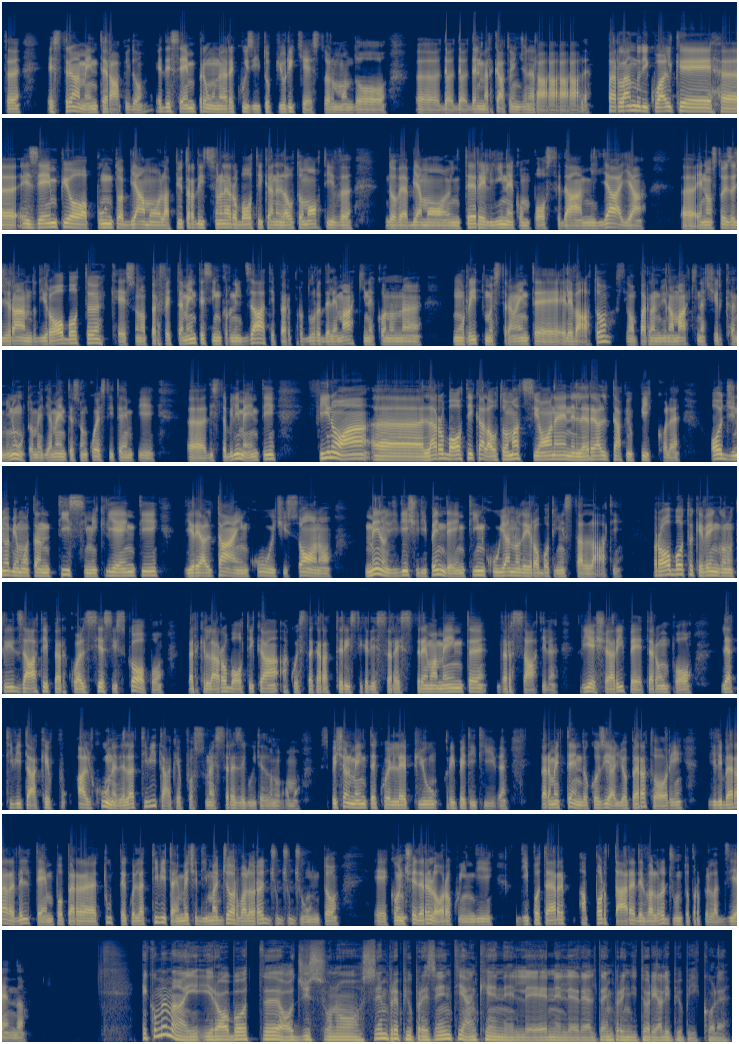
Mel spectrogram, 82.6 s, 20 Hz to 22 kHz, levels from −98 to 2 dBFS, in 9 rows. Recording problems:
audio stuttering; at 5.5 s, at 6.5 s and at 1:08

